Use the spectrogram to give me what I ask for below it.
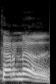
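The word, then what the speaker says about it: colonel: इसको निमोनिया नहीं कहते राइट अगला वर्ड है कर्नल जैसे आर्मी में कर्नल होते हैं ना इनकी स्पेलिंग क्या होती है भाई क्योंकि के की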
